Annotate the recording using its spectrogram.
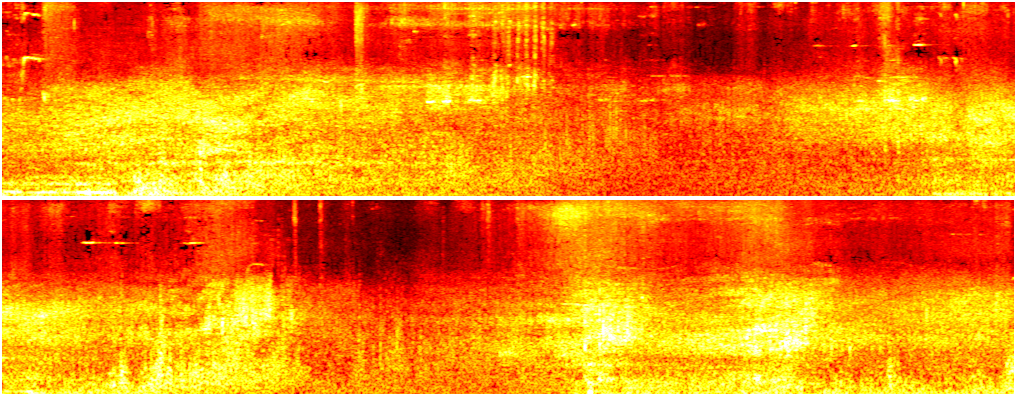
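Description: Road traffic on a city street: cars passing one after another, the noise swelling and fading as each goes by, with a quieter lull about a third of the way in.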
